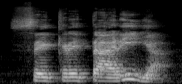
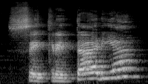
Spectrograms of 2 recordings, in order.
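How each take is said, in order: First: "secretaría" as secretaRÍa, falling at the end; secretaRÍa with the i strong, five syllables; stress on RÍ. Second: "secretaria" as secreTAria, final "ria" one syllable, rising higher; stress on TA. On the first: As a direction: hit the "rí" in "secretaría", separate it from "a". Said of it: "valor de fuerte a la I". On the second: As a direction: secreTAria with a questioning rise. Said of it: "la acentuación". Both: Shown as a demonstration.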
